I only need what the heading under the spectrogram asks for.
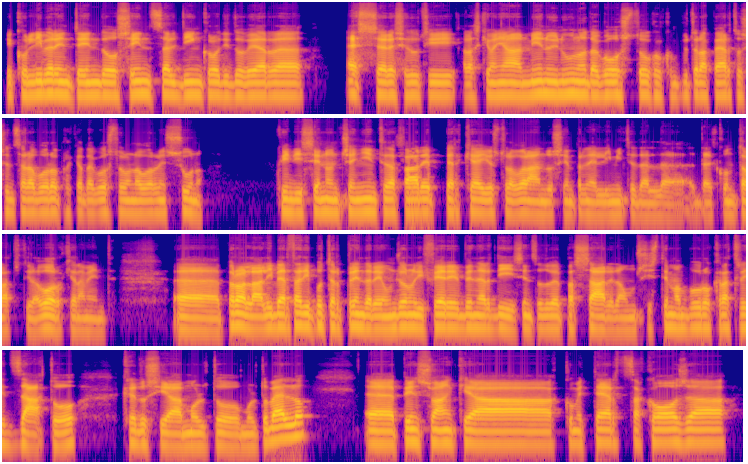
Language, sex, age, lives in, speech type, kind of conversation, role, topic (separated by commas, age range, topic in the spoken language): Italian, male, 25-29, Italy, conversation, podcast, guest, Come bilanci lo stipendio e la soddisfazione personale?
